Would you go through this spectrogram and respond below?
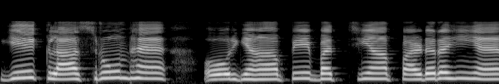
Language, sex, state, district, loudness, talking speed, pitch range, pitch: Hindi, female, Himachal Pradesh, Shimla, -14 LUFS, 130 wpm, 240-275 Hz, 255 Hz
